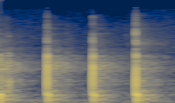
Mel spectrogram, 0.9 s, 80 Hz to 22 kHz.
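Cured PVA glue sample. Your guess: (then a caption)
Hard. Three short, sharp taps on a cured sample of PVA D3 glue give a bright, hard click with almost no ring. The sample sounds hard rather than dead, in contrast to a softer cured glue.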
